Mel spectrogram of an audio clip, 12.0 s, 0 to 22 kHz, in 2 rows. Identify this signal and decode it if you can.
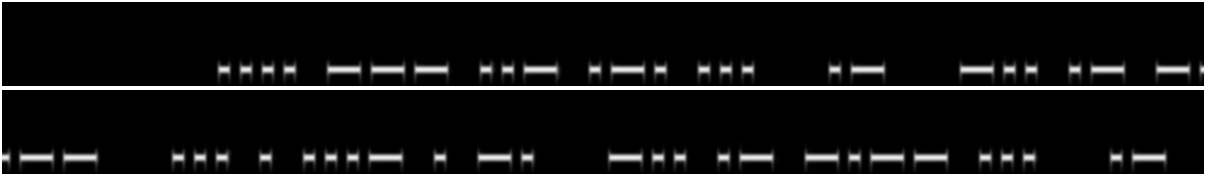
Morse code, heard as a keyed tone, about 22 wpm, 700 Hz. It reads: HOURS A DAY SEVEN DAYS A
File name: practice / 22wpm / Sets of 7 Words - 22wpm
